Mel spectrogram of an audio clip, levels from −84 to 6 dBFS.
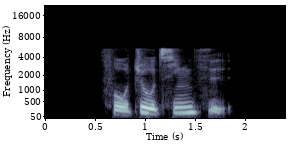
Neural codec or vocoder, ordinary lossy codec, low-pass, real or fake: none; MP3, 48 kbps; 5.4 kHz; real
